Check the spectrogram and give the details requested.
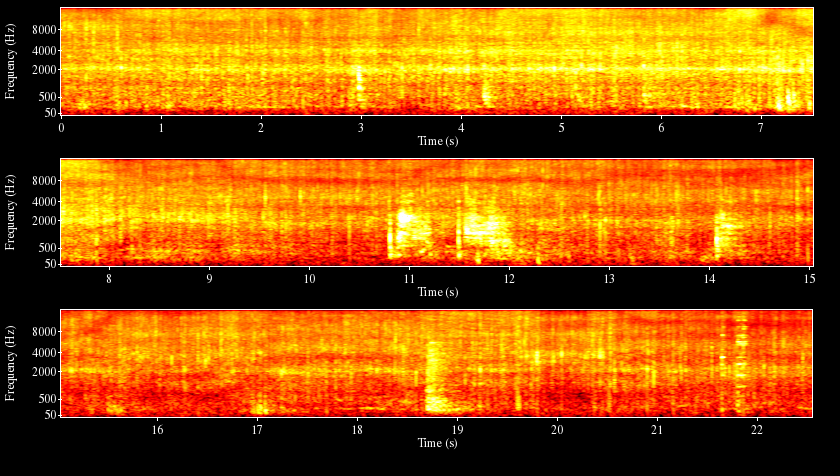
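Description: Chicken pieces sizzling as they grill in a hot pan: a steady frying hiss, with a few short knocks around the middle and again near the end.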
